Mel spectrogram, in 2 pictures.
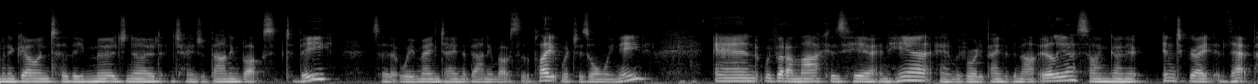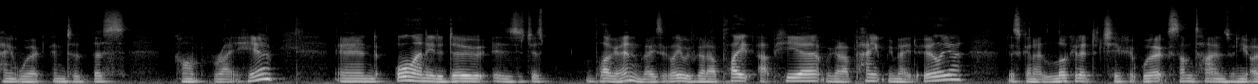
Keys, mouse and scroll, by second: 2.0 click, 2.9 click, 6.6 click, 6.7 1, 8.1 click, 9.3 click, 11.6 click, 12.9 click, 12.9 scroll, 13.5-14.3 scroll, 14.7 click, 14.8-15.6 scroll, 15.6-16.6 scroll, 17.0 middle click, 17.3 middle click, 17.5 middle click, 18.3 middle click, 18.7 middle click, 19.4 click, 19.7 1, 20.2 middle click, 20.9 click, 21.0 2, 21.3 middle click, 24.9 click, 24.9 middle click.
